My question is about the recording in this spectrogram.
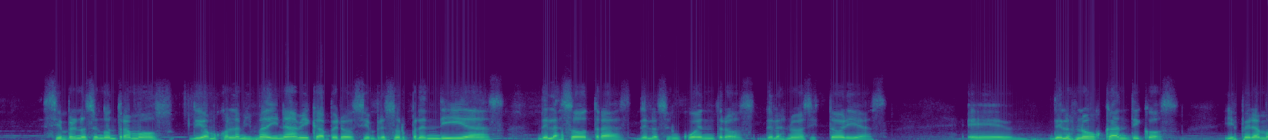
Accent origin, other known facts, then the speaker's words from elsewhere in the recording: Lomas de Zamora, Buenos Aires Province, Argentina; soy de Lomas de Zamora.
